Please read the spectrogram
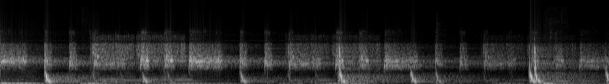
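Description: A synthesized electronic beat: a low, downward-swooping kick about once a second with quicker ticks between, over a buzzing midrange synth tone.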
